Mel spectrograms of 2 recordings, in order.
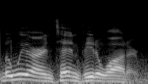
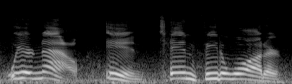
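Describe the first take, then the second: First: "we" stressed, said quickly; quick take hitting "we". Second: "are" pushed up, higher pitch; stress on are. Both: Shown as a demonstration.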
